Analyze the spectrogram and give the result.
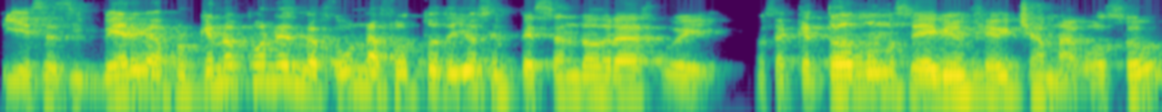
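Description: In a Mexican accent, this speaker moves at a moderate pace with very wide pitch swings. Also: man. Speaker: playwright and actor. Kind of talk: casual chat.

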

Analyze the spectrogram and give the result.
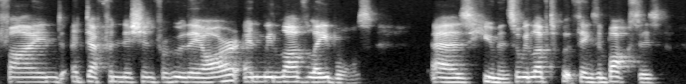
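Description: With an American accent, a woman talks at a fairly slow pace in a medium pitch, a plain, everyday voice. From United States. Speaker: former footballer turned sports executive. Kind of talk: casual interview chat.

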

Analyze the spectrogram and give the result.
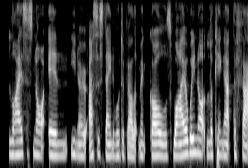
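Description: A woman with a New Zealand accent speaks in a fairly low pitch. Her pace is moderate and her intonation monotone and flat. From New Zealand, Christchurch. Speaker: activist and charity co-founder. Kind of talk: casual chat.

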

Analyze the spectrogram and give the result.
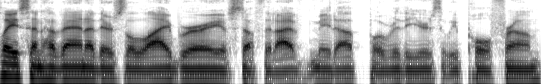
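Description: Very fast and fairly even in intonation, a man with a very deep, low pitch speaks in a very clean recording with a silent background. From New York, Brooklyn. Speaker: bar owner and musician. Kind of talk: casual chat. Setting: studio.

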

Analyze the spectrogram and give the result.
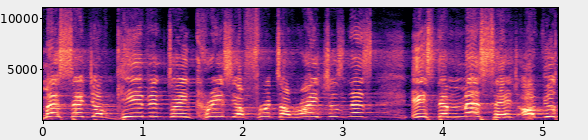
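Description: Raised and projected, a man's intense voice moves at a moderate pace over noticeable background noise. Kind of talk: fervent prayer and renunciation led before a congregation, full of pleading and praise. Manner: intense, urgent, commanding, rising in emphasis as a preacher would; repetitive, rhythmic, declaring each line with conviction.

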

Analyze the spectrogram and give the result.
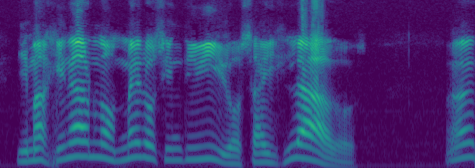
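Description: A man talks with very wide pitch swings. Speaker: philosophy professor. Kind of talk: interview. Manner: halting.

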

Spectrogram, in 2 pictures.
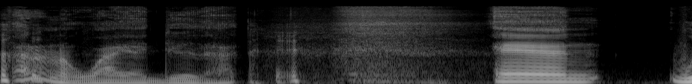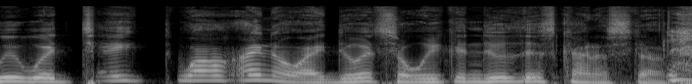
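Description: At a moderate pace, a man with a high voice swings his pitch very widely and leaves long, frequent pauses. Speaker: bandmate and musician. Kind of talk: casual chat telling stories.

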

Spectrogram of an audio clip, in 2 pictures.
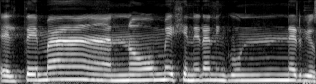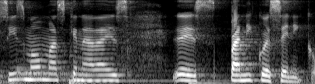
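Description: Delivered at a very slow pace, the monotone, flat speech carries audible room echo. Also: woman, medium pitch for a woman. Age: 50s. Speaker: podcast host's mother. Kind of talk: interview.

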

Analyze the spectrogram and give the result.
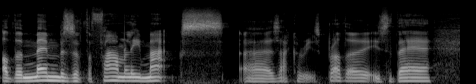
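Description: The speaker talks at a very slow pace with a British accent. The intonation is monotone and flat. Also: woman. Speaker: novelist. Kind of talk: author reading and talk. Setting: live stage with audience at a library.

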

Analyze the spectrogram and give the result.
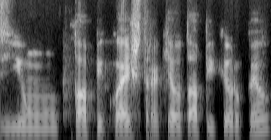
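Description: The sound is dry and close with no echo, over a quiet background. A man speaks fairly slowly at a medium pitch. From Portugal, Tomar (born in Ukraine). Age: 20s. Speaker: political candidate, student. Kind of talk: interview. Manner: halting, many fillers.

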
